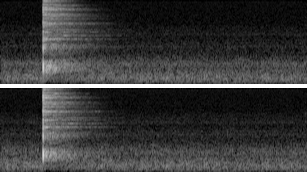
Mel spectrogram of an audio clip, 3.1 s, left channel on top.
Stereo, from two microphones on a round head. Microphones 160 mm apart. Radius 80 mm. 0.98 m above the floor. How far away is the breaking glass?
About 2.5 m.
